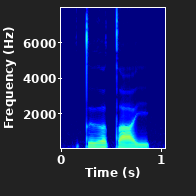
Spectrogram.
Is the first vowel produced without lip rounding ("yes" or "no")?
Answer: yes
